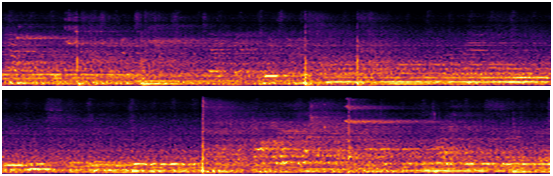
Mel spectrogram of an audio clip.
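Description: Music playing in a large gym hall, with a few sharp smacks of a volleyball being hit that echo off the walls.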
